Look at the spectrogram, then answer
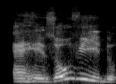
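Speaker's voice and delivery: resolvido with its vi syllable leaned on. Teaching Adriano to say resolvido: stress on vi in resolvido. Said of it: "A sílaba mais forte é o vi".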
